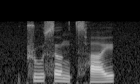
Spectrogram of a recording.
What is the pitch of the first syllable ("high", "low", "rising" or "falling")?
high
